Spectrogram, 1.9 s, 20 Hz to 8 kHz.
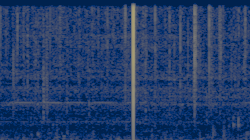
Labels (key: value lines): label: anthrophony, boat engine
recorder: SoundTrap 300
